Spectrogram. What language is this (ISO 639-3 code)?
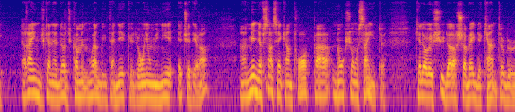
fra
